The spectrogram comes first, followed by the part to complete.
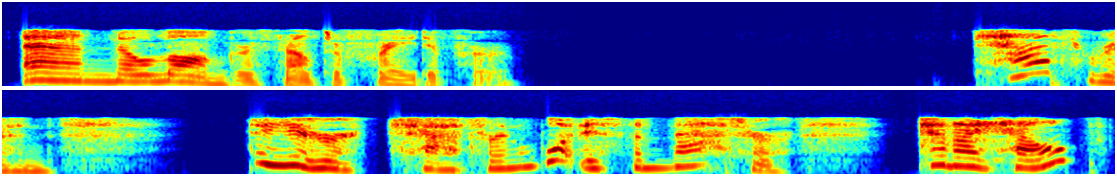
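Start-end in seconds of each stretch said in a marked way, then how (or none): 3.6-8.3 concerned. Acted. Anne comforting crying Catherine.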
